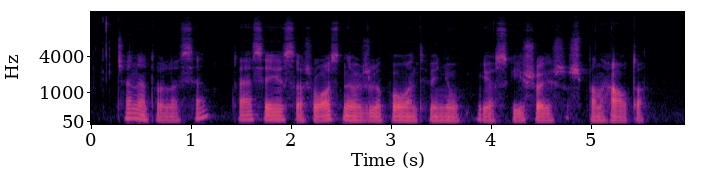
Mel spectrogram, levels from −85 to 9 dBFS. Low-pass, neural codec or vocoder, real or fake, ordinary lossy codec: 14.4 kHz; none; real; AAC, 64 kbps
